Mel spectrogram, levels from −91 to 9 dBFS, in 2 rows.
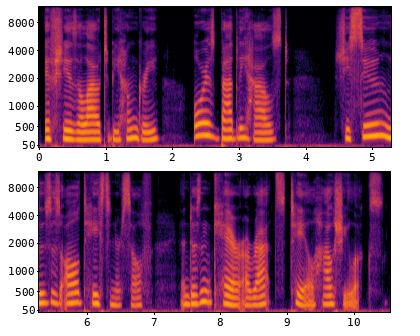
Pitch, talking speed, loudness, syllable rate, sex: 215 Hz, 155 wpm, -18 LUFS, 4.0 syllables/s, female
